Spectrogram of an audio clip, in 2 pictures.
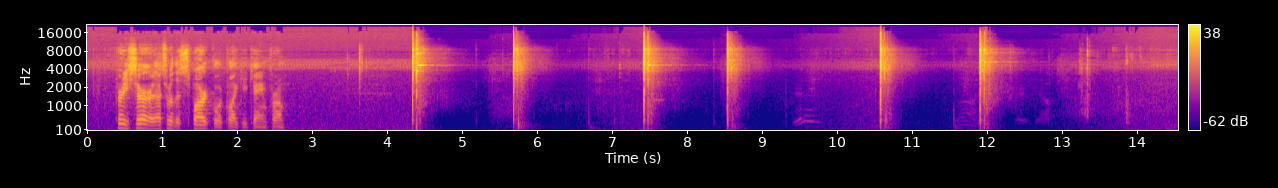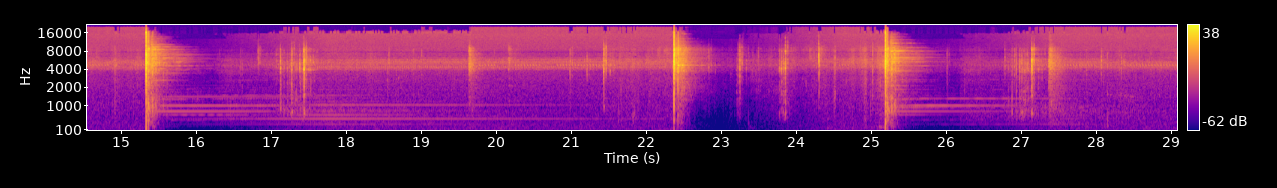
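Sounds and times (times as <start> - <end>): insects chirring: 0.0 - 8.4, 9.1 - 12.0, 12.6 - 29.0
pistol shots: 15.3 - 16.1, 22.4 - 22.7, 25.2 - 26.0.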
